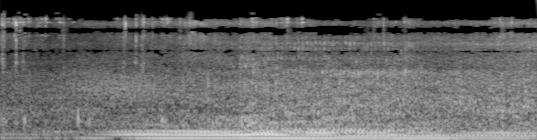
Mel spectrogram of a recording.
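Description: A motor vehicle driving past close by on the street, its engine hum swelling about a second in, loudest around two seconds, then easing off.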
